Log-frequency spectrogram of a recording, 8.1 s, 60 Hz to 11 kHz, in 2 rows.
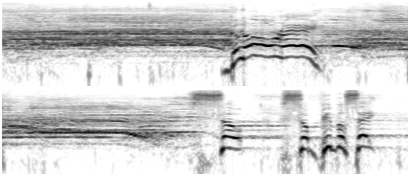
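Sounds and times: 
audience shouting and cheering: 0.0 - 6.5
speech: 2.2 - 2.6, 7.0 - 8.0.

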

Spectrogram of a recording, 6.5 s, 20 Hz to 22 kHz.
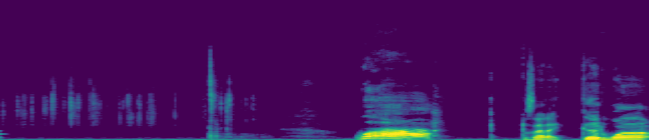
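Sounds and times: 
four dice tumbling and clattering on a table: 0.0 - 2.8
speech: 3.6 - 4.5, 5.3 - 6.4.

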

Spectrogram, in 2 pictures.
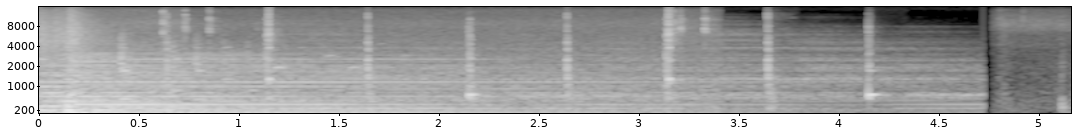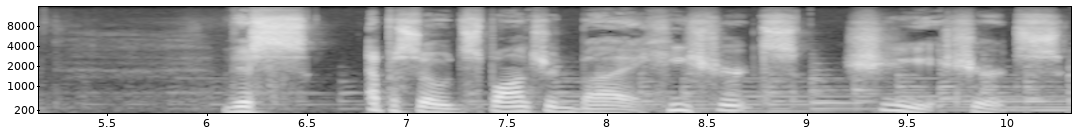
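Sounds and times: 
clock ticking: 0.0 - 4.7
speech: 6.1 - 10.3.

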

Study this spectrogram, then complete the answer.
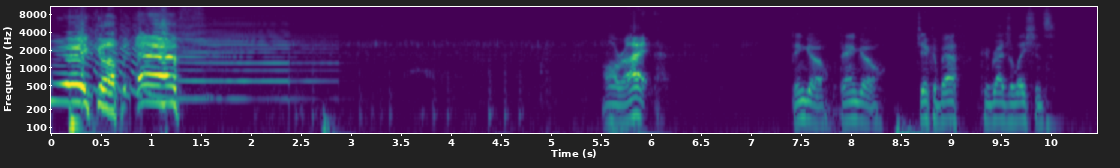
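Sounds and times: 
speech: 0.0 - 1.4, 5.5 - 6.1, 7.4 - 10.1
loud brassy air horn blast: 0.0 - 3.1.

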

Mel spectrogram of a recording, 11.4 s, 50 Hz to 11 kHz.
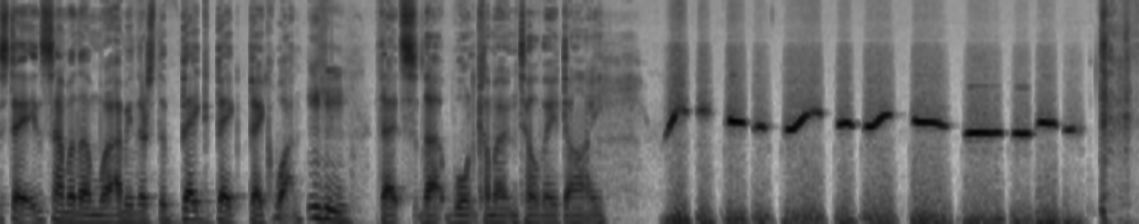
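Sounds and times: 
speech: 0.0 - 10.8
person whistling a tune: 6.6 - 10.9.

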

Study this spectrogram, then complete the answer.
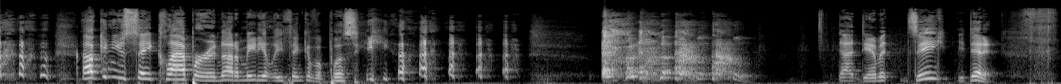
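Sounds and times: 
laughter: 0.0 - 0.8, 3.6 - 5.3
speech: 0.8 - 4.2, 8.6 - 10.1
raspy wheezing breath: 5.3 - 6.0, 10.0 - 10.6
person in a coughing fit: 6.0 - 7.6.

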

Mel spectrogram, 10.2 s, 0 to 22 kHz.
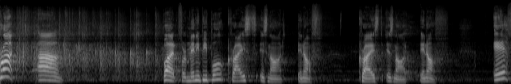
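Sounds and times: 
audience applause: 0.0 - 3.4
speech: 0.8 - 1.4, 3.2 - 6.5, 7.2 - 8.9, 9.8 - 10.2.

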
